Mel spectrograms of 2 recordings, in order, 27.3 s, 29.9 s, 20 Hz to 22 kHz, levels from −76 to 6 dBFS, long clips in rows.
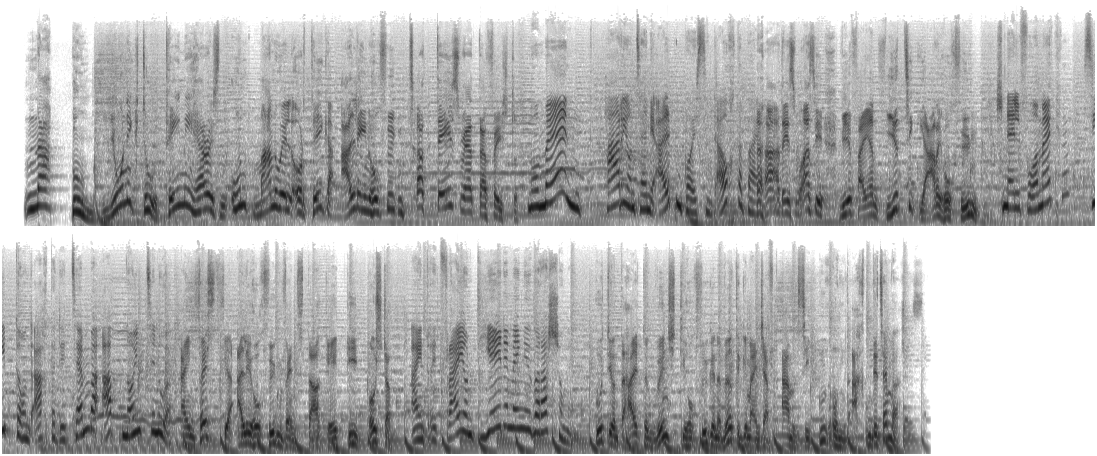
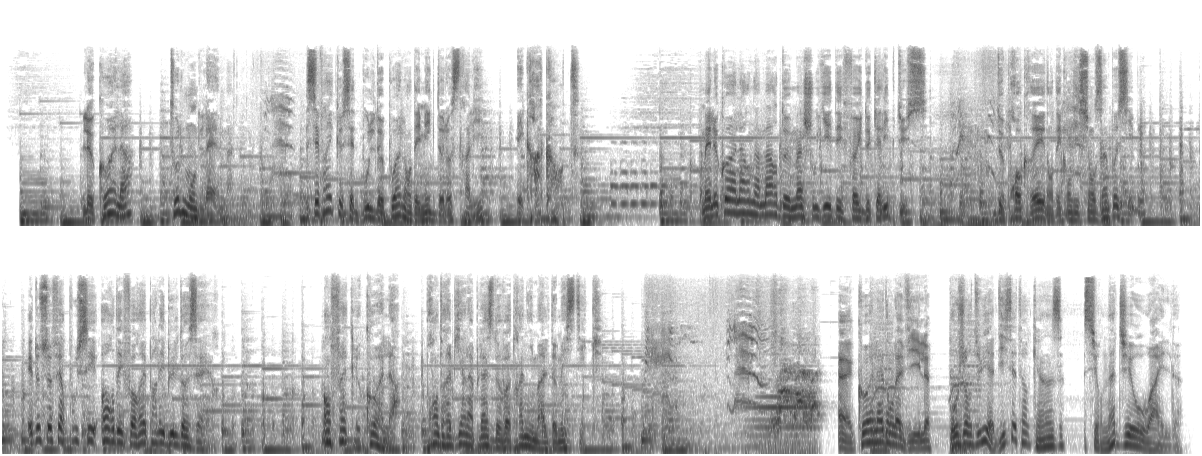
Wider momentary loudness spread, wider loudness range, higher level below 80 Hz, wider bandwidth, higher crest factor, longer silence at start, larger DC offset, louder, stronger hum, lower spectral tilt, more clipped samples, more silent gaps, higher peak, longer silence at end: second, 5 LU vs 9 LU; about the same, 2 LU vs 3 LU; about the same, -28 dBFS vs -26 dBFS; first, 18.5 kHz vs 11 kHz; second, 10 dB vs 16 dB; about the same, 0.3 s vs 0.2 s; neither; first, -10 LUFS vs -17 LUFS; neither; about the same, -4.5 dB/octave vs -5 dB/octave; first, 0.2% vs under 0.1%; neither; about the same, 0 dBFS vs -2 dBFS; first, 2.1 s vs 0.25 s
